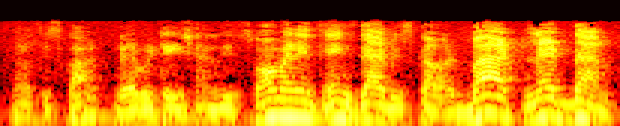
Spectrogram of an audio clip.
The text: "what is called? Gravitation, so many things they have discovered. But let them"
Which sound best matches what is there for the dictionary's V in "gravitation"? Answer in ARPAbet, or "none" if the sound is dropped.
P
